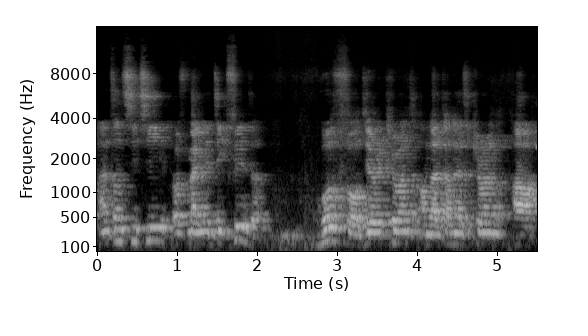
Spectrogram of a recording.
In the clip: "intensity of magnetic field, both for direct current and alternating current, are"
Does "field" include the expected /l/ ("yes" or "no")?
no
